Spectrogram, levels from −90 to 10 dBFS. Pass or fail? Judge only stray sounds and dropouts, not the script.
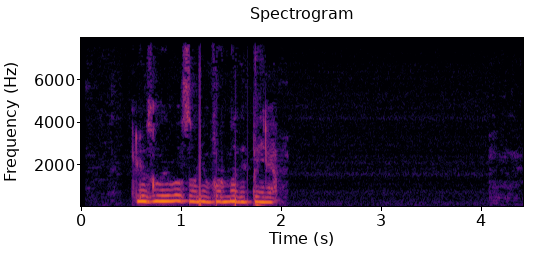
pass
